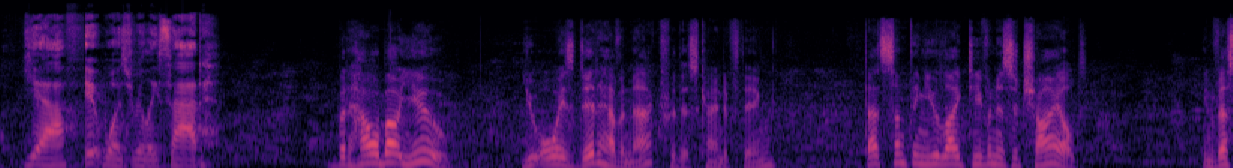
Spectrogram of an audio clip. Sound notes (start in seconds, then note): none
